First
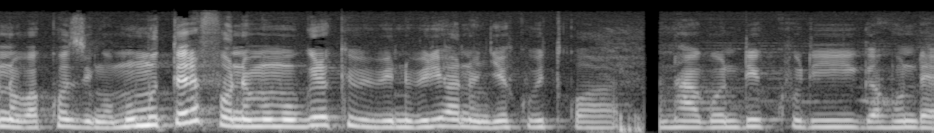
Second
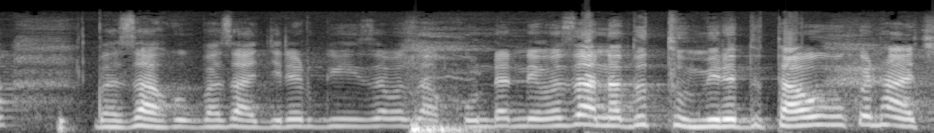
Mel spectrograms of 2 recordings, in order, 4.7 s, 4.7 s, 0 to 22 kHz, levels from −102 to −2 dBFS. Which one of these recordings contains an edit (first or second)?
first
